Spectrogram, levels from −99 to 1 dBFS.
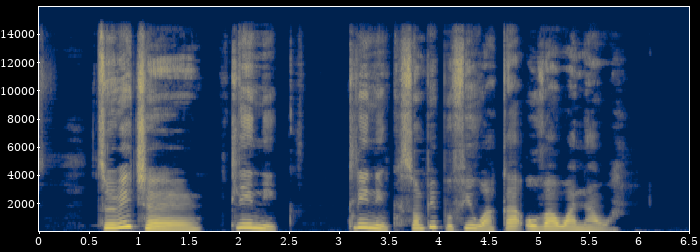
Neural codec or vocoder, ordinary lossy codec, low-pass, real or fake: none; none; 14.4 kHz; real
